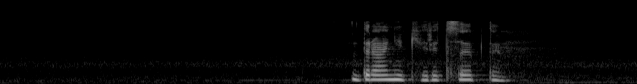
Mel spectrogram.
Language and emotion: Russian, neutral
